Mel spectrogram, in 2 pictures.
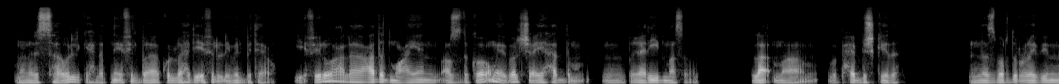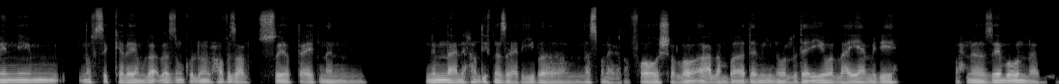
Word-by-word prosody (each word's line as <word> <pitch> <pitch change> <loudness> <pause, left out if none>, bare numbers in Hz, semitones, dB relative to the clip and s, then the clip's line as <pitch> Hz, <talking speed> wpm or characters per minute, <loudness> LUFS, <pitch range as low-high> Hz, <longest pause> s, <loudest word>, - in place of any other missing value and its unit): ما 90 - -4
أنا 90 - -1
لسّه 95 0 +4
هاقول 105 +3 +4
لِك 105 -1 -5
إحنا 90 -3 -4
بنقفل 100 0 -2
بقى، 100 +2 +2
كل 100 0 -1
واحد 105 +2 +1
يقفل - - +1
الإيميل 90 +2 -1
بتاعه. 90 - -6 0.2
يقفله - - +3
على 110 - +1
عدد 105 -1 +3
معيّن 95 +3 0
من 95 - -5
أصدقاء، 90 +1 +1
ما - - +4
يقبلش 115 +6 +2
أي 100 - +3
حد 95 0 -2
م - - -6 0.2
م 90 0 -6
غريب 95 0 +2
مثلًا. 85 0 -4 0.5
لأ، - - +6
ما 85 -1 -3
ما - - -7
باحبش 95 -1 +2
كده. 85 -1 -3 0.7
الناس 90 0 0
برضه 95 -1 +2
القريبين 90 +2 +2
منِّي 100 +1 +3
م 100 0 +1 0.2
نفس 100 0 -3
الكلام 95 0 0
لأ، 100 - +1
لازم 105 +1 -1
كُلّنا 100 0 -1
نحافظ 100 0 -2
على 90 -2 -1
الخصوصية 95 +1 -1
بتاعتنا، 95 0 -3
ن 90 0 -7 0.6
نمنع 100 0 +4
إن 95 - 0
إحنا 95 +1 -3
نضيف 95 0 -4
ناس 95 -1 +1
غريبة، 90 0 -2
ناس 90 +1 -4
ما 85 - -5
نعرفهاش 85 +2 -1
والله 85 0 0
أعلم 90 -1 0
بقى 90 0 0
ده 90 0 -2
مين 90 0 -2
والّا 90 0 -2
ده 90 - 0
إيه 90 +1 +2
والّا 90 -1 -1
هيعمل 90 0 0
إيه؟ 95 +1 -1 0.6
إحنا 95 -1 0
زي 95 +2 +3
ما 95 -1 +3
قُلنا 90 -2 +2
ب 90 - -11
95 Hz, 205 wpm, -24 LUFS, 90-100 Hz, 0.7 s, لأ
